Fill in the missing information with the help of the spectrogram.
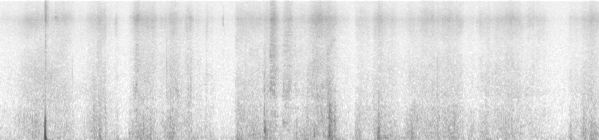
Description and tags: Bed Movement
this sounds is the sound of a movie blanket on a bed.
OWI, blanket, bed, movement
